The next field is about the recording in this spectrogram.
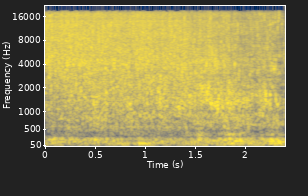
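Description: Liquid pours out of a container holding 5.5 liters in a continuous, hissy, splashing stream. It stays loud throughout and dips slightly at the very end.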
